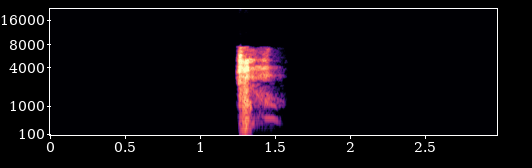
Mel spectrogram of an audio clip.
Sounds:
Sneeze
